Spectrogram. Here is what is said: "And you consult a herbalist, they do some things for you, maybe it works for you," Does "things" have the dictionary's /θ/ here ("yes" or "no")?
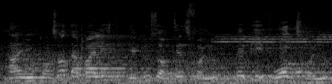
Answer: no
